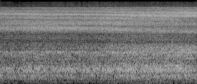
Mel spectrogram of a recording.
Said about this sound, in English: I'm using steam plus suction, and I'm slowly pulling this down.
